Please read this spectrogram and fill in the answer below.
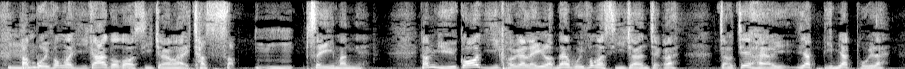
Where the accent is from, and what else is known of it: Hong Kong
